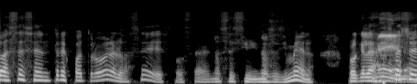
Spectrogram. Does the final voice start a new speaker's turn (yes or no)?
no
